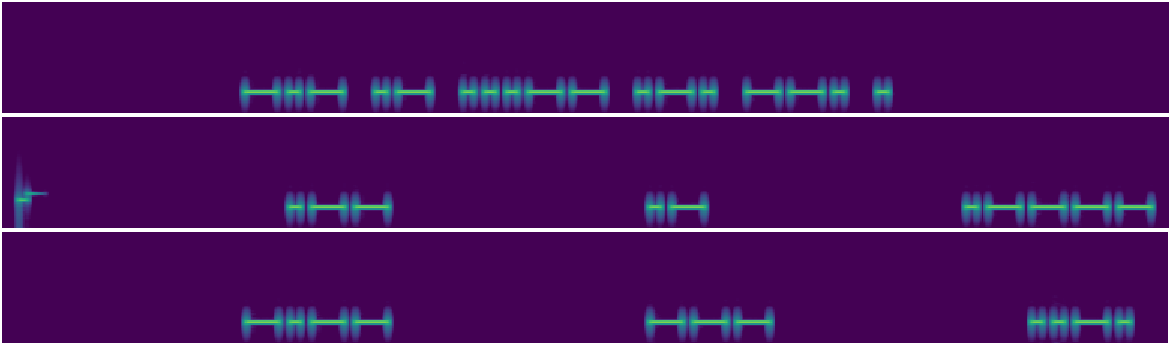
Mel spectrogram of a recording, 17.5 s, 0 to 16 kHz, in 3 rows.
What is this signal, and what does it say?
Morse code, heard as a keyed tone, about 22 wpm, spaced as for 9 wpm, 700 Hz. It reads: KA3RGE WA1YOF
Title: USA Call Signs - 6 Characters - 8x Character Spacing - 22wpm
